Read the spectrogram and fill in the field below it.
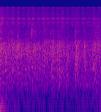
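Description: Church congregation applauding during a Sunday service, a steady wash of clapping at moderate distance that holds evenly throughout without pauses or voices.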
